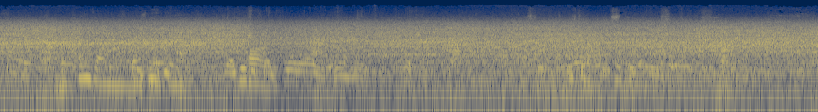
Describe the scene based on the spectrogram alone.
Steam engine hiss with multiple voices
